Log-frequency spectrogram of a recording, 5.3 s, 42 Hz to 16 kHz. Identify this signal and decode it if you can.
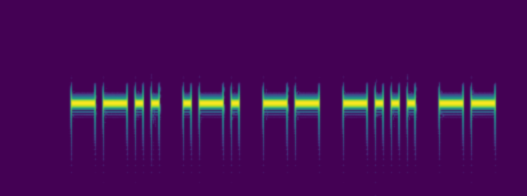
Morse code, heard as a keyed tone, about 15 wpm, 690 Hz. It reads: ZRMBM
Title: Code Groups - 5 Letters - 15wpm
